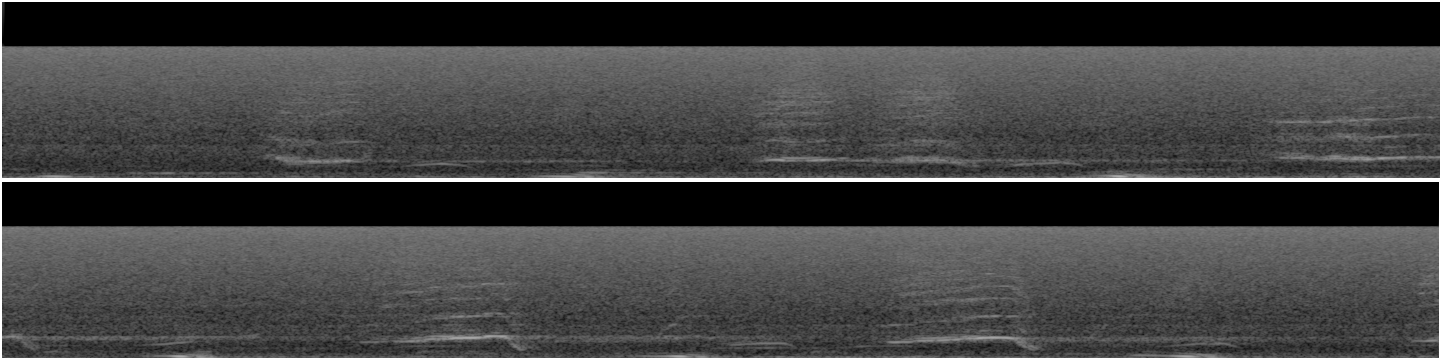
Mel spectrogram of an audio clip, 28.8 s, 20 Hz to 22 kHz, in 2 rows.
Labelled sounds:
2.9	3.1	humpback whale, 0.80 to 0.90 kHz
7.6	8.0	humpback whale, 0.80 to 0.96 kHz
12.7	14.2	humpback whale, 0.83 to 1.6 kHz
18.2	19.4	humpback whale, 0.90 to 2.1 kHz
23.9	24.4	humpback whale, 0.90 to 1.0 kHz

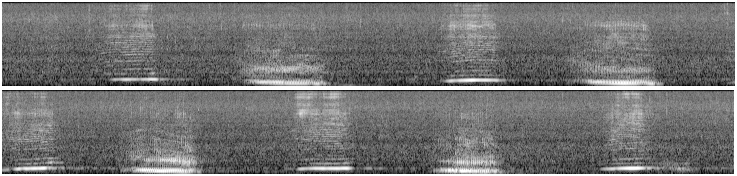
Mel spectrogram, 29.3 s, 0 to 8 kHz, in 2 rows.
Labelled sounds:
2.1	2.9	humpback whale, 1.0 to 3.8 kHz
8.9	9.6	humpback whale, 1.1 to 6.4 kHz
11.9	12.2	humpback whale, 3.4 to 3.7 kHz
14.5	15.5	humpback whale, 1.1 to 3.9 kHz
20.5	21.4	humpback whale, 2.3 to 6.4 kHz
27.0	27.4	humpback whale, 6.8 to 7.2 kHz

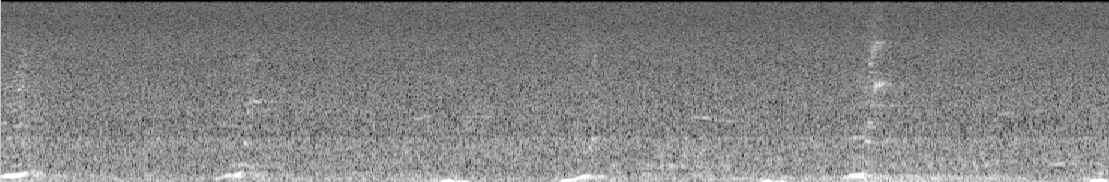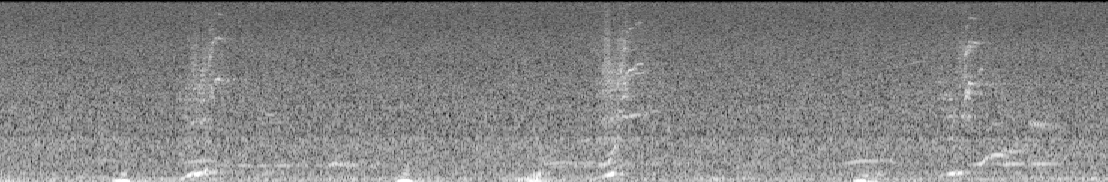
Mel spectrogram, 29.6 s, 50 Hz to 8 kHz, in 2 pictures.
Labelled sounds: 5.5	5.8	humpback whale, 1.1 to 1.2 kHz
9.2	9.5	humpback whale, 1.1 to 1.2 kHz
11.6	11.9	humpback whale, 1.7 to 2.1 kHz
23.0	23.4	humpback whale, 1.1 to 2.8 kHz
27.6	27.9	humpback whale, 1.4 to 4.0 kHz
28.5	28.8	humpback whale, 0.90 to 1.1 kHz

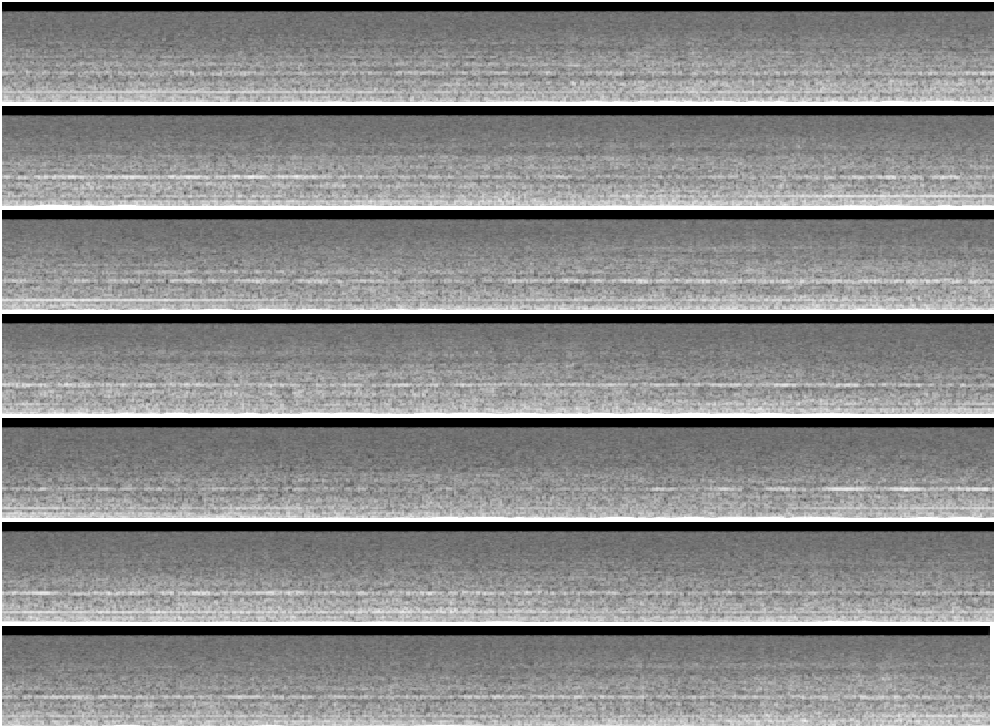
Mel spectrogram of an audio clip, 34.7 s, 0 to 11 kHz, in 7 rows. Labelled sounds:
5.1	5.4	vessel noise, 0.90 to 1.1 kHz
23.9	24.2	vessel noise, 0.93 to 1.1 kHz

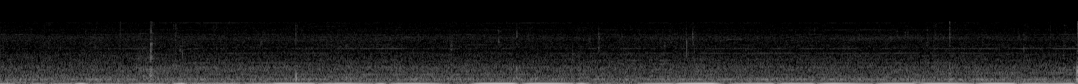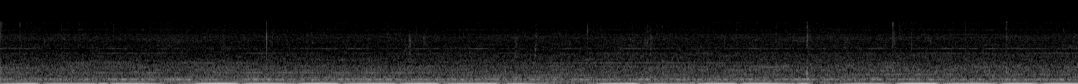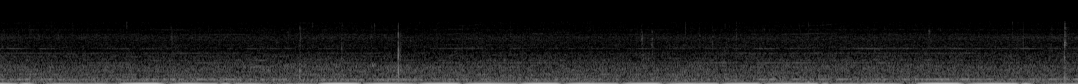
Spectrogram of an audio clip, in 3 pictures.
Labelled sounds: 25.9	26.7	killer whale, southern resident, 3.9 to 8.0 kHz
29.4	30.2	killer whale, southern resident, 3.9 to 8.0 kHz

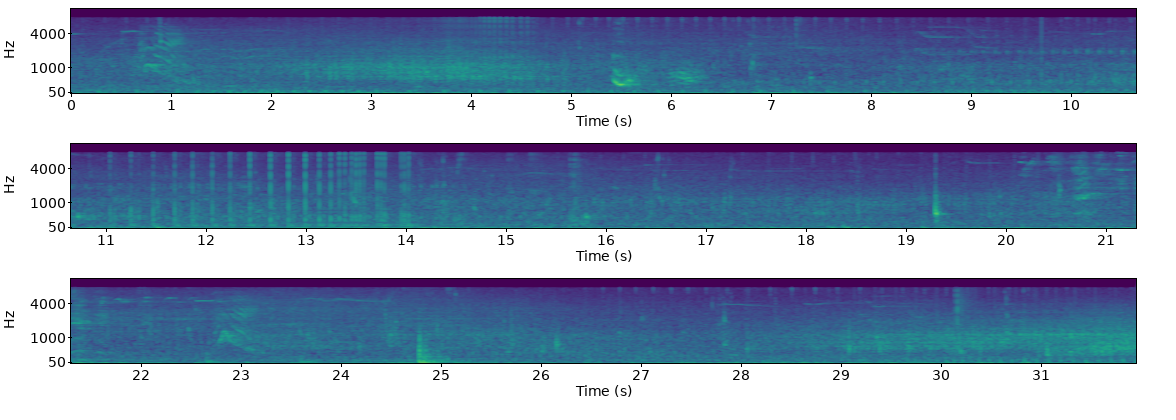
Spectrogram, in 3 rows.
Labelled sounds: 0.5	1.3	killer whale, southern Alaska resident, 0.09 to 6.1 kHz
8.3	9.4	killer whale, southern Alaska resident, 1.9 to 5.9 kHz
22.6	23.4	killer whale, southern Alaska resident, 0.18 to 6.6 kHz
29.3	30.0	killer whale, southern Alaska resident, 2.0 to 5.9 kHz

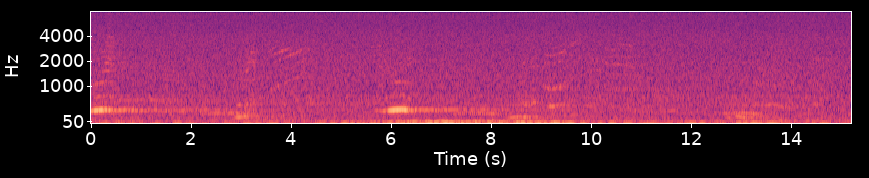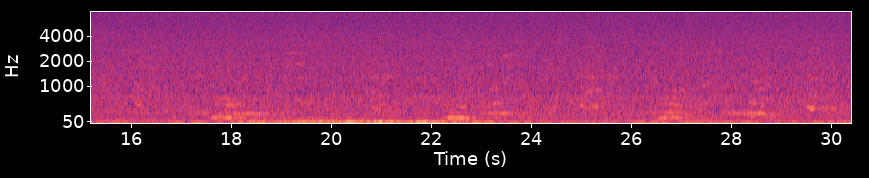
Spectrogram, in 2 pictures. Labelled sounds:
0.0	0.4	humpback whale, 1.0 to 1.2 kHz
3.6	4.3	humpback whale, 2.1 to 3.0 kHz
9.0	9.5	humpback whale, 0.90 to 1.2 kHz
10.6	10.9	humpback whale, 2.9 to 3.3 kHz

